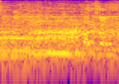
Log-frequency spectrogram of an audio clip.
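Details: Sahiwal bull calves at Ambari cattle market (haat), held on Fridays and Mondays, being bought and sold; a single drawn-out, steady low moo lasting about half a second rises above dense crowd chatter.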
